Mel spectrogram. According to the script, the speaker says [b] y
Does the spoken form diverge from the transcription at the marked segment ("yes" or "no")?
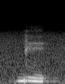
no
